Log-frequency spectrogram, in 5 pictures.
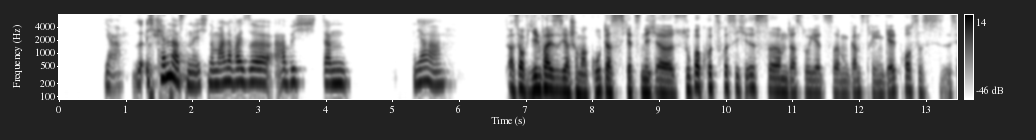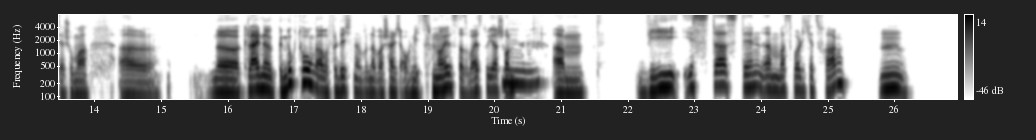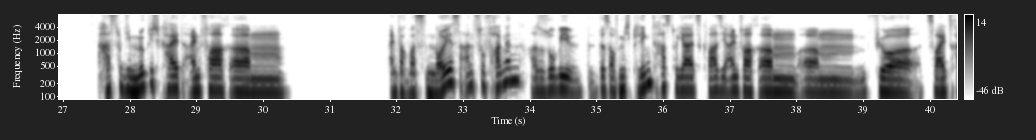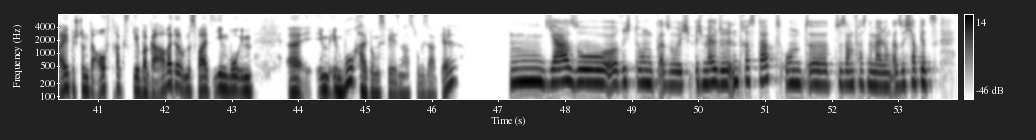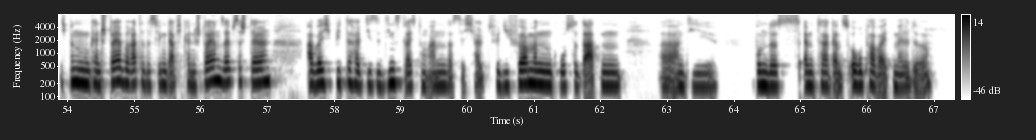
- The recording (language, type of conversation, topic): German, advice, Wie kann ich nach Rückschlägen schneller wieder aufstehen und weitermachen?
- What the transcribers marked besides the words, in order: other background noise; laughing while speaking: "Neues"; "Auftraggeber" said as "Auftragsgeber"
